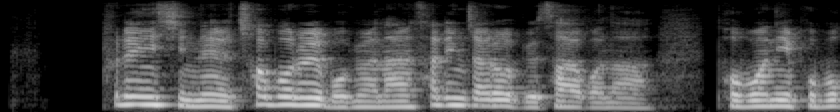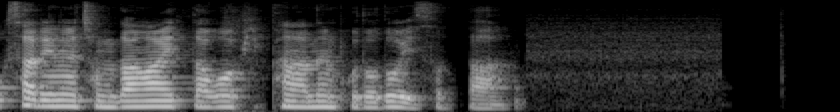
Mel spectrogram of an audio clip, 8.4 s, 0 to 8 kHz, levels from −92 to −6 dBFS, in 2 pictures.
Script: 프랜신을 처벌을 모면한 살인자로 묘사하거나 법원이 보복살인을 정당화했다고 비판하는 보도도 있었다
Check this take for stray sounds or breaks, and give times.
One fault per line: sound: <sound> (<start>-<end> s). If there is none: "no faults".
no faults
